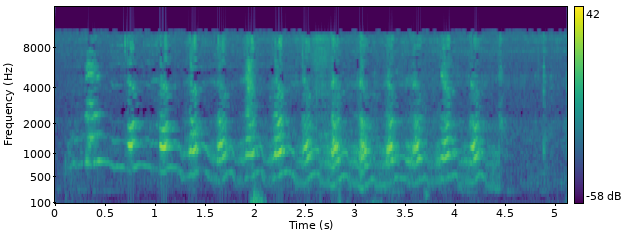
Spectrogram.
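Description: A cat trills while eating, producing a quick series of many warbling chirps that climb slightly in pitch. The chirps are loud and heard alone, with a few soft low thumps underneath.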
